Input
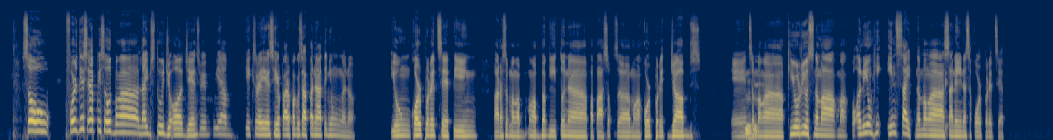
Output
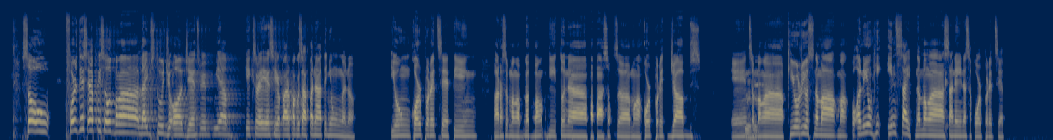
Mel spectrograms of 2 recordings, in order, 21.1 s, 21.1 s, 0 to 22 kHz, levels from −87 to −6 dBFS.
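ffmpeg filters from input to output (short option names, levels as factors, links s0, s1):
-filter_complex "[0:a]asplit=3[s0][s1][s2];[s0]afade=t=out:st=1.87:d=0.02[s3];[s1]aecho=1:1:76|152|228|304|380:0.126|0.0718|0.0409|0.0233|0.0133,afade=t=in:st=1.87:d=0.02,afade=t=out:st=6.14:d=0.02[s4];[s2]afade=t=in:st=6.14:d=0.02[s5];[s3][s4][s5]amix=inputs=3:normalize=0,asettb=1/sr,asplit=3[s6][s7][s8];[s6]atrim=end=11.444[s9];[s7]atrim=start=11.44:end=12.26,asetpts=PTS-STARTPTS,afade=t=in:d=0.004:c=qsin,afade=t=out:st=0.816:d=0.004:c=qsin,aecho=1:1:1.3:0.85,atrim=end_sample=36162[s10];[s8]atrim=start=12.256[s11];[s9][s10]acrossfade=d=0.004:c1=hsin:c2=qsin[s12];[s12][s11]acrossfade=d=0.004:c1=qsin:c2=hsin,asplit=3[s13][s14][s15];[s13]atrim=end=10.462[s16];[s14]atrim=start=10.458:end=10.942,asetpts=PTS-STARTPTS,areverse[s17];[s15]atrim=start=10.938[s18];[s16][s17]acrossfade=d=0.004:c1=hsin:c2=hsin[s19];[s19][s18]acrossfade=d=0.004:c1=hsin:c2=hsin,asubboost=boost=8:cutoff=80,acrossover=split=590|1900|6100[s20][s21][s22][s23];[s20]acompressor=threshold=0.0112:ratio=4[s24];[s21]acompressor=threshold=0.0398:ratio=4[s25];[s22]acompressor=threshold=0.00398:ratio=4[s26];[s23]acompressor=threshold=0.00251:ratio=4[s27];[s24][s25][s26][s27]amix=inputs=4:normalize=0,lowshelf=f=470:g=-10"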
